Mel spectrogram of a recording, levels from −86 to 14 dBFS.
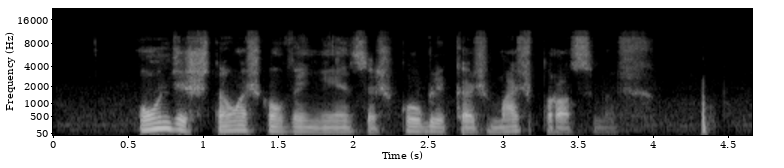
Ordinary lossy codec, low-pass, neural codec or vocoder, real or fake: Opus, 16 kbps; 9.9 kHz; vocoder, 22.05 kHz, 80 mel bands, Vocos; fake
